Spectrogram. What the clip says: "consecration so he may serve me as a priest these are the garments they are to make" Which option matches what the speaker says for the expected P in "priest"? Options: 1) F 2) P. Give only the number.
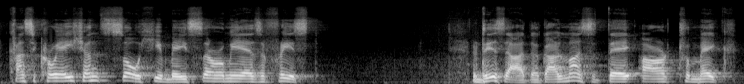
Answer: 1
